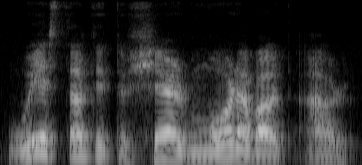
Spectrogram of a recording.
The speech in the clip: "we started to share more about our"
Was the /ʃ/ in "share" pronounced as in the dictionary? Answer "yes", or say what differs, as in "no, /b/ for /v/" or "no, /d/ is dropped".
yes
